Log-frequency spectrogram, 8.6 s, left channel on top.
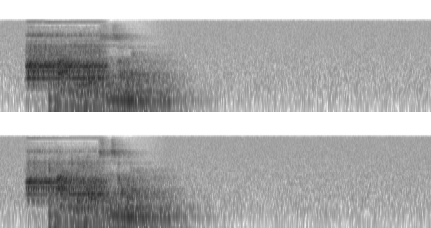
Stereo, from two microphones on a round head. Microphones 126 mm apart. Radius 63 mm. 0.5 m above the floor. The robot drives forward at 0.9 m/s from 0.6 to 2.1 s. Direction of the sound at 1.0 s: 75° right (ahead or behind).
